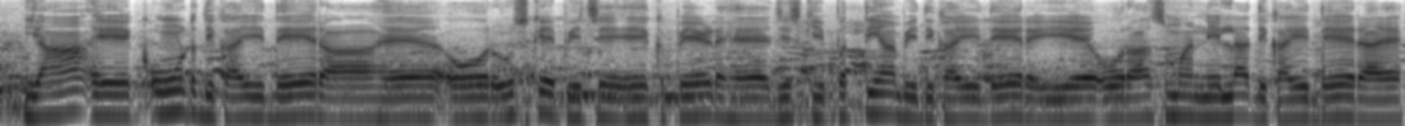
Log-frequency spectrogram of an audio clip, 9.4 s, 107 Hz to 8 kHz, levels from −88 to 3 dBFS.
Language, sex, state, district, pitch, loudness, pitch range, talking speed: Hindi, male, Rajasthan, Bikaner, 145 Hz, -13 LUFS, 140-150 Hz, 175 wpm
